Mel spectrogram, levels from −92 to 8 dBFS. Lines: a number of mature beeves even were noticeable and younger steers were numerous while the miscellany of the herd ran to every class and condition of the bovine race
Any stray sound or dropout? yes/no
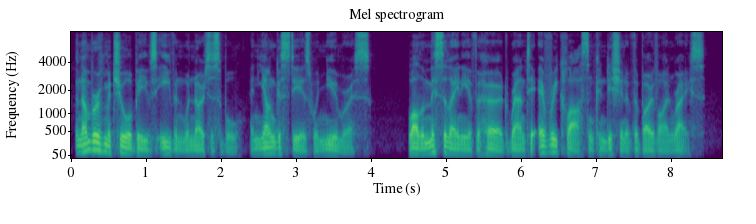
no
